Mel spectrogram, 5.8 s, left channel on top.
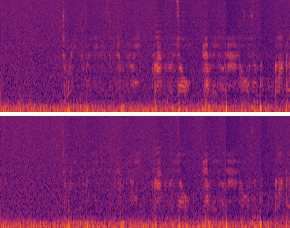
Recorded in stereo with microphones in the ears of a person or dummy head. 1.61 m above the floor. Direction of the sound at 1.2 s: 25° left (ahead or behind).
